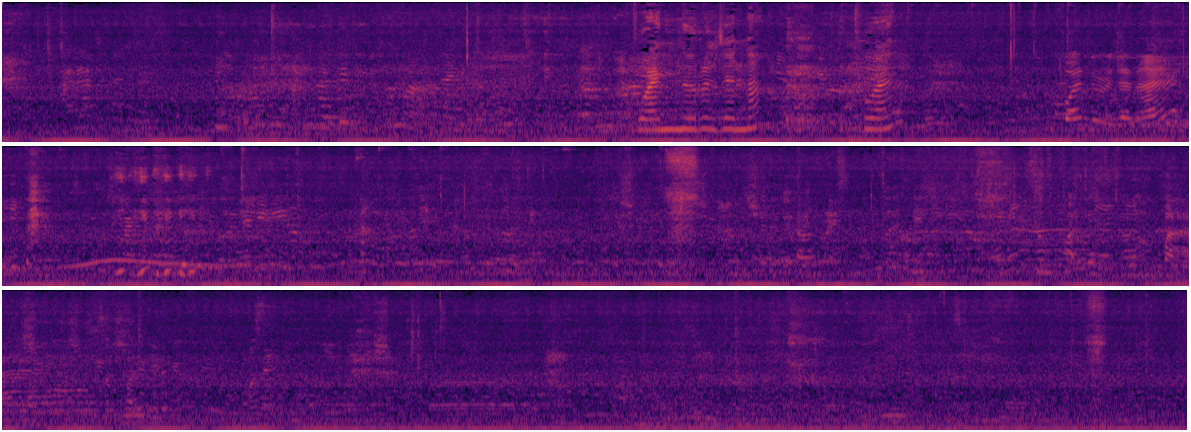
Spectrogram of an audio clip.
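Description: A crowd of women cheers and chatters in an echoing hall.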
